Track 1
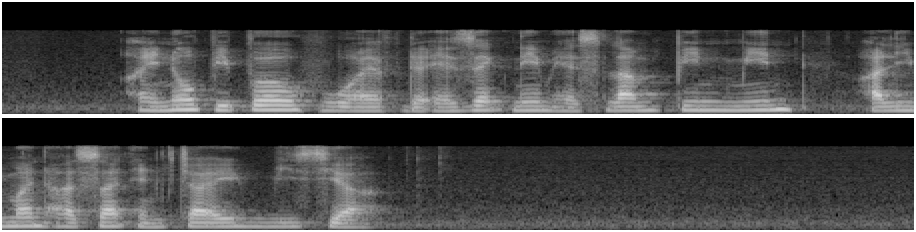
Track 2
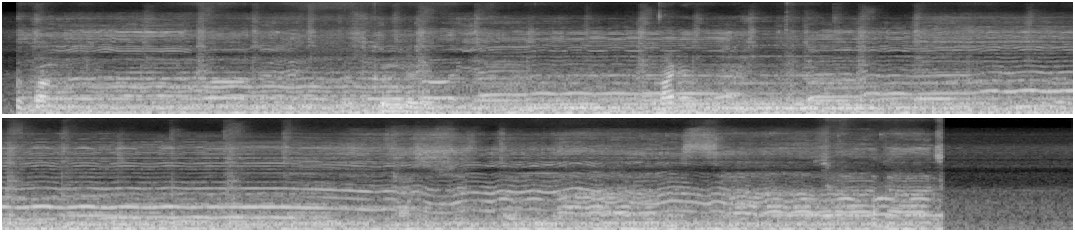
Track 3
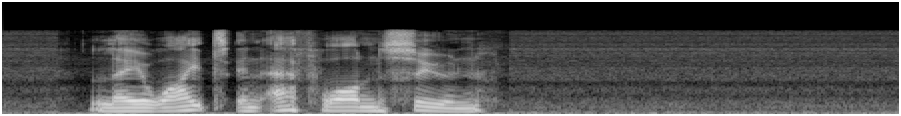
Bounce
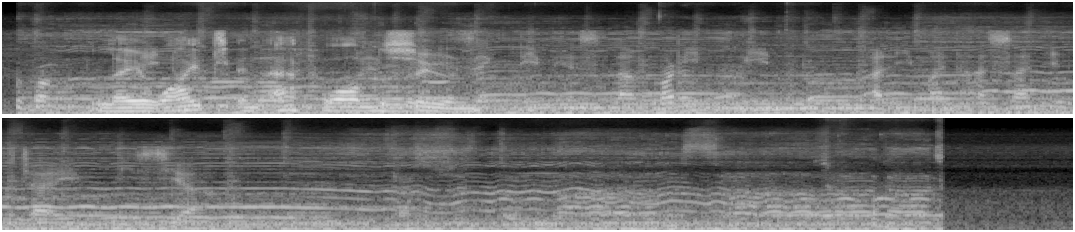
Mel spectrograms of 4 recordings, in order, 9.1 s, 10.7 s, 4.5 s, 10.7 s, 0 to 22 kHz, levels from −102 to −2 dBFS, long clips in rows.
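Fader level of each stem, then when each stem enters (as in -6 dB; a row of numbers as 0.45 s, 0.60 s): -3.5 dB, -7.0 dB, +1.5 dB; 0.00 s, 0.00 s, 0.00 s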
